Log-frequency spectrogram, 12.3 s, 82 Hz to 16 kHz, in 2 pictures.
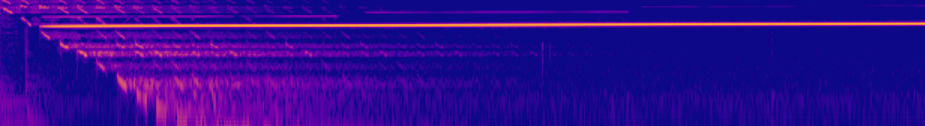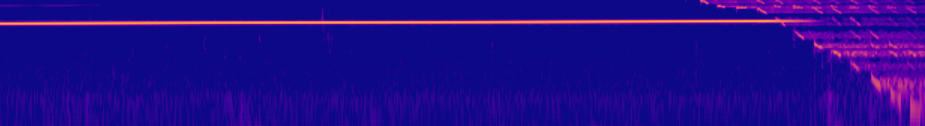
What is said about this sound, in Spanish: Va de nuevo la frecuencia entre 8000 y digamos que 11900 Hz.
